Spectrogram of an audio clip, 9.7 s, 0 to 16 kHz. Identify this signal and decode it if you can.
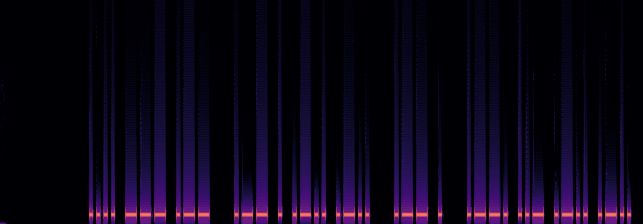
Morse code, heard as a keyed tone, about 22 wpm, 700 Hz. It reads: HOW WELL WE PULL
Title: Sentences from Top 1000 Words - Review Part 2 - 22wpm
